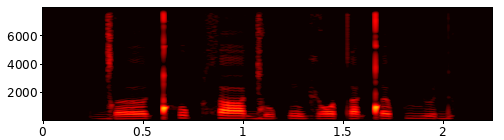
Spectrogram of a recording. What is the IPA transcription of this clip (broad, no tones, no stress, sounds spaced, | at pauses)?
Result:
ɡ͡ǀ ɜː ǃʰ o p s aː ɡ͡ǀ uː p n d͡ʒ ɔ t a ǃ ɛ p ʎ ʉ d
